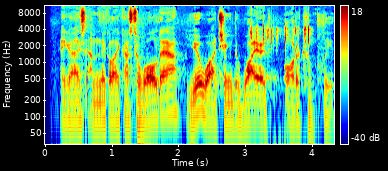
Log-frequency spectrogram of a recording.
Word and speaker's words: Nikolaj Coster-Waldau: you pronounce Nikolaj coster-waldau well Nikolaj coster-waldau when I'm here when I'm in Denmark it would be Nikolaj coster-waldau see how much does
